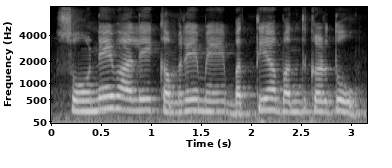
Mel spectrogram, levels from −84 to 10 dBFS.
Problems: none marked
